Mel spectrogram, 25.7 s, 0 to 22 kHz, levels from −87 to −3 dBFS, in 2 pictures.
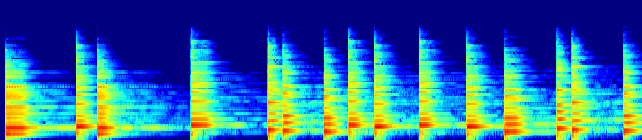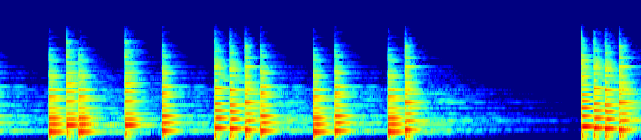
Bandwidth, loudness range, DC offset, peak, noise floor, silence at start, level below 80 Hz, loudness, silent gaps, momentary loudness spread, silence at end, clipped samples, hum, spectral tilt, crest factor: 9.8 kHz; 4 LU; under 0.1%; -4 dBFS; -77 dBFS; 0.1 s; -50 dBFS; -21 LUFS; none; 20 LU; 0 s; under 0.1%; none; -6 dB/octave; 18 dB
